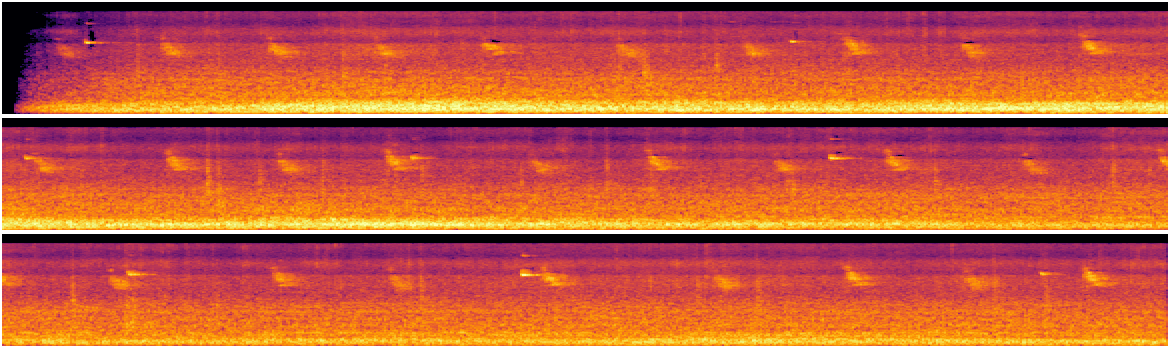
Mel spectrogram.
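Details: Honey bees at work in a newly installed hive, a week after being set up; a dense low droning hum fills the recording, fading slightly in the second half, with faint short high ticks repeating above it.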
